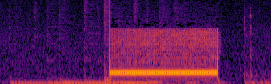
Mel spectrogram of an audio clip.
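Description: A phone line ringing out on a call back to someone who had hung up: one steady, mid-pitched electronic ring tone lasting about a second, rising abruptly out of a faint low hum and cutting off cleanly into near silence.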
